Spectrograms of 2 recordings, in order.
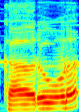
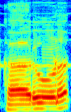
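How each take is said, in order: Both takes have the same delivery.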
